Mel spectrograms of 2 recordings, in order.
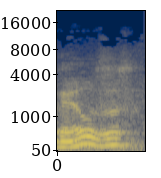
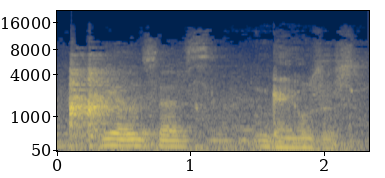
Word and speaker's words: gyozas: And we got an order of gyozas. It's got a G in there. What is called? The G is silent. Gyozas.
